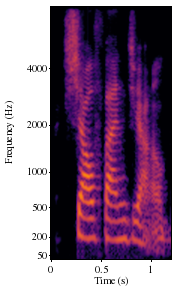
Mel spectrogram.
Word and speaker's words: Xiaofan Jiang: My name, which is a little bit hard to pronounce, is Xiaofan Jiang.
